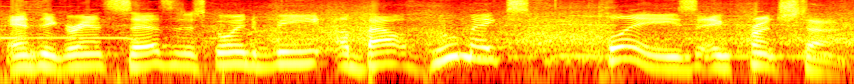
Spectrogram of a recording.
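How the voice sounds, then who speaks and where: A man's voice: high voice, normal speed, noisy background. An American man anchoring a local TV sportscast, reading scripted news with playful, conversational asides.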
